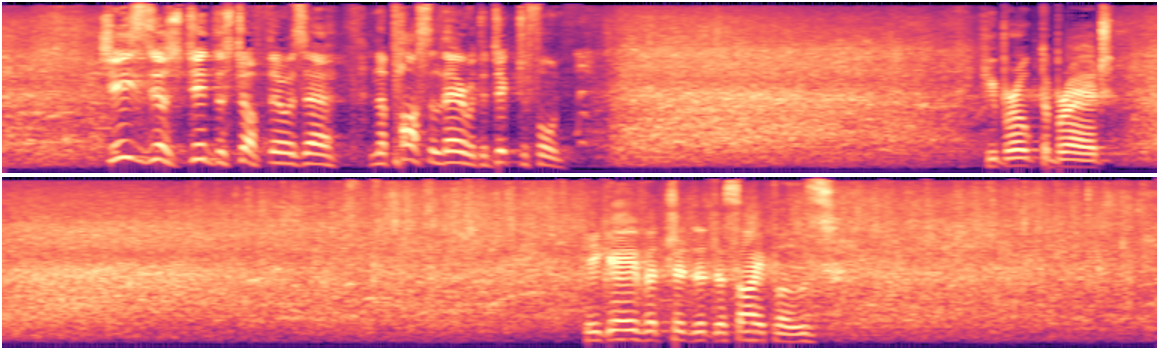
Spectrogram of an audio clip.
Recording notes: The Comedian's Cut: Live at Vicar Street. Format: Original Recording. Publisher: Redbush Entertainment.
